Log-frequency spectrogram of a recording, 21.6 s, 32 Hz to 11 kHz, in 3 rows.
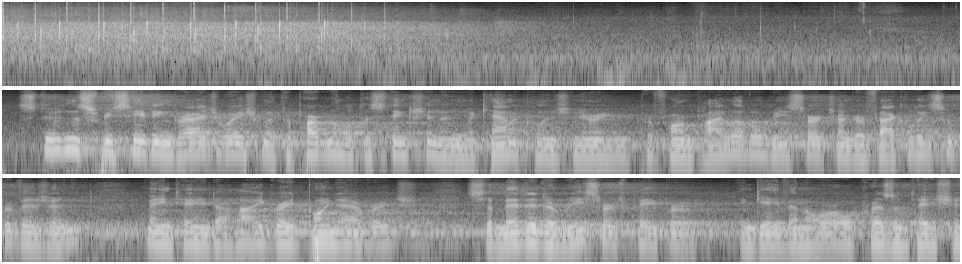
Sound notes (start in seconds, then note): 3.5 applause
